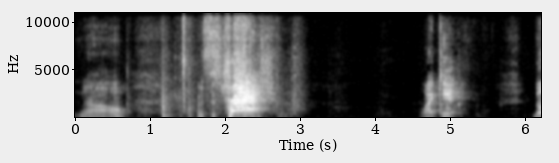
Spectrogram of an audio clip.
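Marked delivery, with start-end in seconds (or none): 1.6-2.6 slow, loud disgusted yell; angry shout. Real, not acted. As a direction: spit it out in disgust. Reacting to his bad stats.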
